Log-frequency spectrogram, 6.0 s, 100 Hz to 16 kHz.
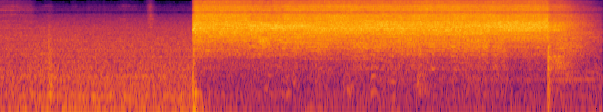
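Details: International 4900 truck air brake parking valve leaking, noticed on last load of corn hauling; sharp steady high-pitched hiss starts abruptly, holds then tapers; owner first suspected an airline, then suspected the valve itself, needing replacement.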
